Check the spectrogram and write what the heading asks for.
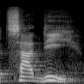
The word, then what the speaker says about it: tzadi: That is the first way of pronouncing this letter, tzadi. But then there's tzadik.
